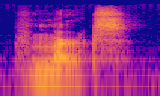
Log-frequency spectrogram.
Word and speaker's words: Merckx: Enter Edouard Luis Joseph Baron Merckx, rhymes with Irks, a.k.a.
